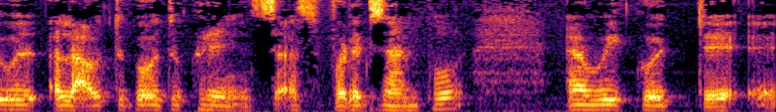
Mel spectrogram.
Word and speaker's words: Krynica: Krynica, K-R-Y-N-I-C-A. You would pronounce it Krynica, but the C is pronounced in Polish as Krynica.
